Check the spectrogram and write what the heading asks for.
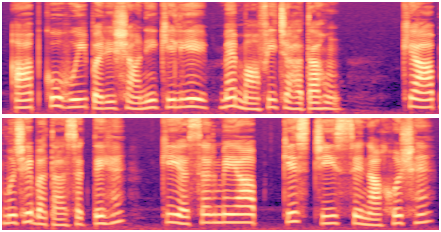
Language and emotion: Hindi, sad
